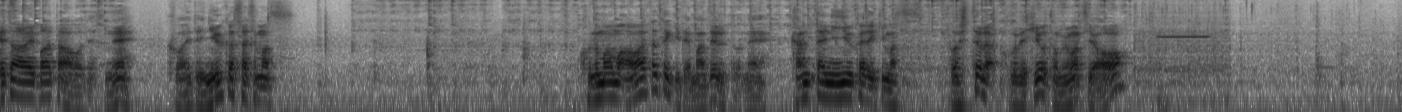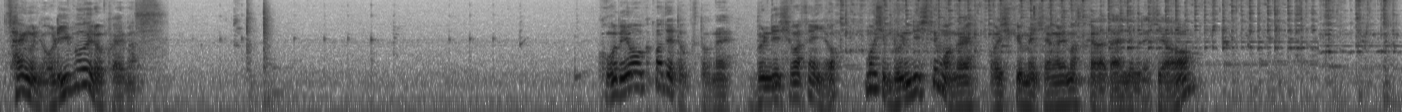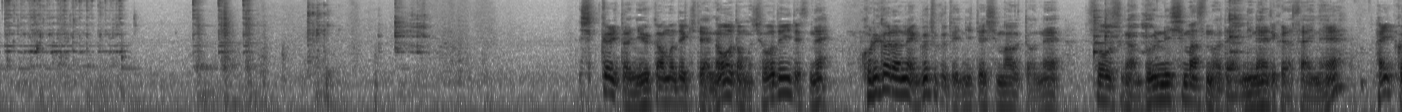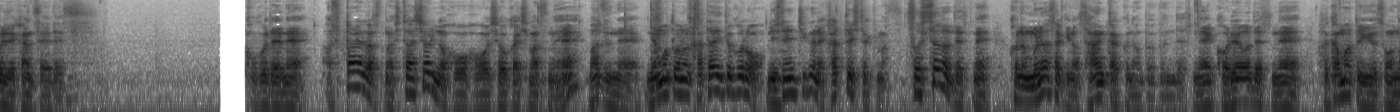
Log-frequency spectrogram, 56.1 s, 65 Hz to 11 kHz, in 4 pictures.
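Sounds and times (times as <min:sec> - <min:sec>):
whisk stirring in saucepan: 0:00.0 - 0:01.4, 0:03.5 - 0:12.4, 0:21.6 - 0:29.4, 0:39.0 - 0:41.0
whisk wires clinking on pan: 0:00.0 - 0:01.4, 0:03.5 - 0:12.3, 0:22.0 - 0:32.4, 0:39.0 - 0:40.6.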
